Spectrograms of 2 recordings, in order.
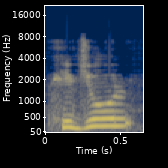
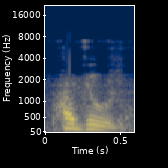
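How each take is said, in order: First: The first syllable has an 'i' vowel. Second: The first syllable has an 'a' vowel. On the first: The speaker calls it wrong. "गलत शब्द है" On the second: The speaker calls it right. "होता है फजूल"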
